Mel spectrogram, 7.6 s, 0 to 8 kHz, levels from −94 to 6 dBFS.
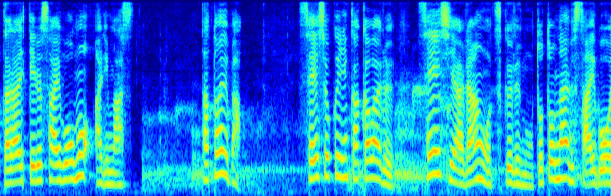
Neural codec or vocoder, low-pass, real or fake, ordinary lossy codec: codec, 16 kHz, 4 kbps, FunCodec, trained on Chinese and English, 50 frames a second; none; fake; none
